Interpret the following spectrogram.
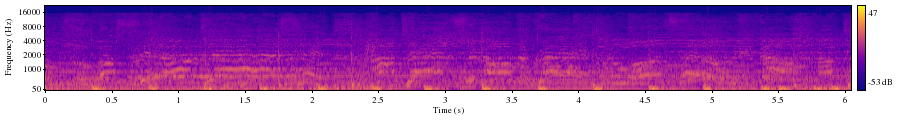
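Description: Live worship band playing an upbeat song with a woman singing lead over a steady drum beat, about two beats a second.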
